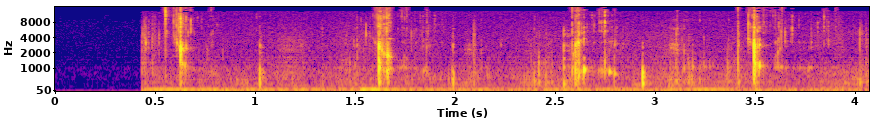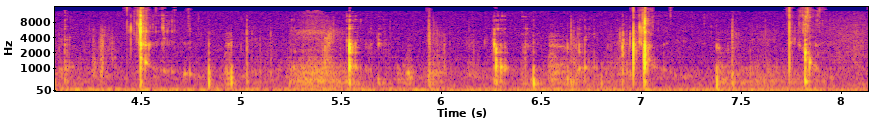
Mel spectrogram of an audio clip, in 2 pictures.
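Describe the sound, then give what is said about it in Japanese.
Chewing gum in the mouth gives quiet, wet smacks and sharp clicking bites that repeat irregularly throughout, with no voices. “何を食べているんですか？ ガムです。 あなたの国ではガムを噛みながら先生の話を聞いてもいいんですか？”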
